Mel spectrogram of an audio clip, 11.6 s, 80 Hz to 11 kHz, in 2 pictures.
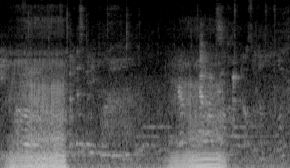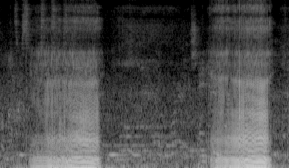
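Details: Dog (Scooby) snoring loudly: deep rattling snores with quieter breaths between, about 20 a minute; snoring.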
